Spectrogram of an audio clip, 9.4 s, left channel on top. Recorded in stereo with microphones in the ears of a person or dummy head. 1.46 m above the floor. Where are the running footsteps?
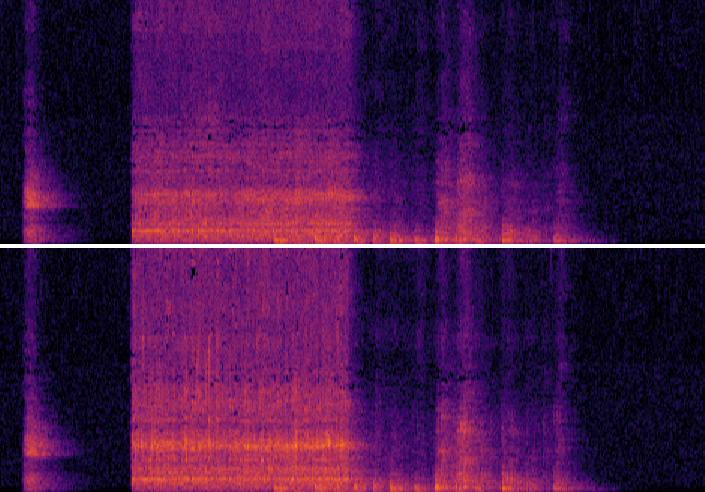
15° left (ahead or behind), 2.5 m; by 7.5 s 45° right (ahead or behind), 2 m.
